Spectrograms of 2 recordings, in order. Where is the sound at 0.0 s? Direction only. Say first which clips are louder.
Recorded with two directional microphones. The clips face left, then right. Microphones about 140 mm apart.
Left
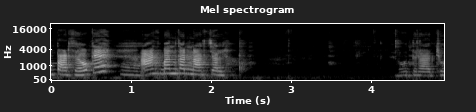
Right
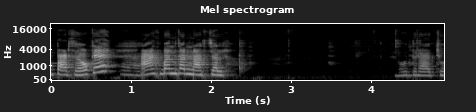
Right 1 dB; 30° right (ahead or behind).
